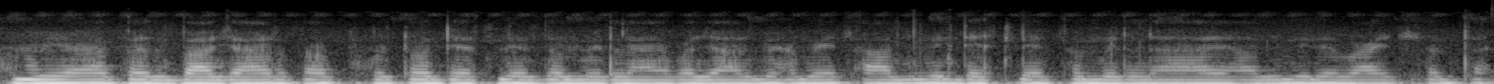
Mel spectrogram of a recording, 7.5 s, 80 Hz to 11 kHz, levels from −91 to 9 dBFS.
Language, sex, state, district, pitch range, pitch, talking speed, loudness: Hindi, male, Odisha, Malkangiri, 125-130 Hz, 125 Hz, 200 wpm, -14 LUFS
